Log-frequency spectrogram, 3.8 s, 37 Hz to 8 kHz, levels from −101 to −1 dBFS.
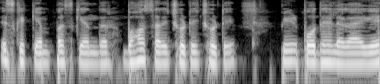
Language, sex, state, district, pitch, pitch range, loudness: Hindi, male, Uttar Pradesh, Lucknow, 145 Hz, 140-150 Hz, -17 LUFS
